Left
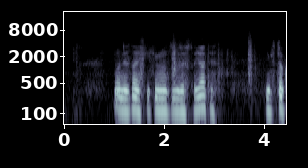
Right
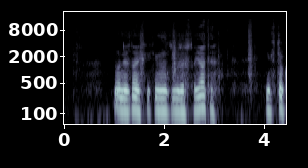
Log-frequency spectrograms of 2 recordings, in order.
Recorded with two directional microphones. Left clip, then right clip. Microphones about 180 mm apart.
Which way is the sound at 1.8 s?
30° right (ahead or behind).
